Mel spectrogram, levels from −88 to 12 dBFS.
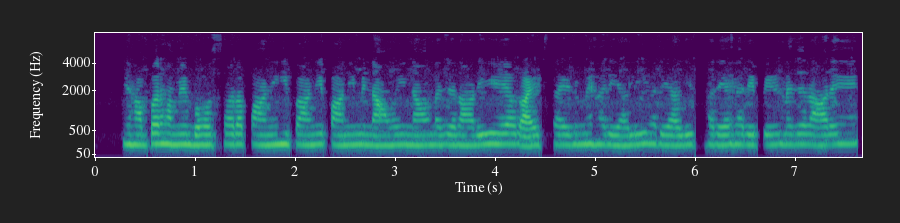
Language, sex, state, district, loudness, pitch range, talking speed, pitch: Hindi, female, Jharkhand, Jamtara, -21 LUFS, 200-210 Hz, 275 wpm, 205 Hz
